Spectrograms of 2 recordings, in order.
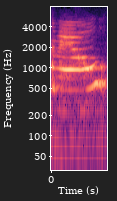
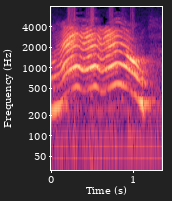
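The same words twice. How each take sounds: First: The meow sounds sweet and pretty. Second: The meow sounds aggressive and upset.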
